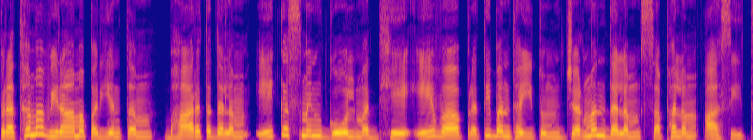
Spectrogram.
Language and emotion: Sanskrit, neutral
